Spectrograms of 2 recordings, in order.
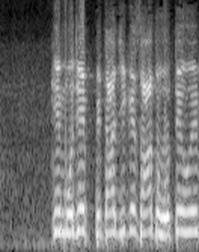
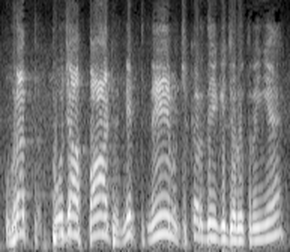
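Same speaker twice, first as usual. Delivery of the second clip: normal talking voice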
